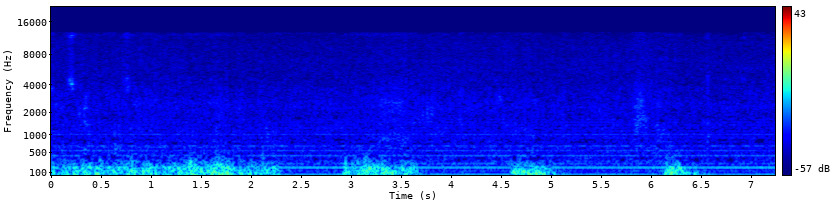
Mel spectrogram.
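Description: An aircraft engine drones steadily far overhead.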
